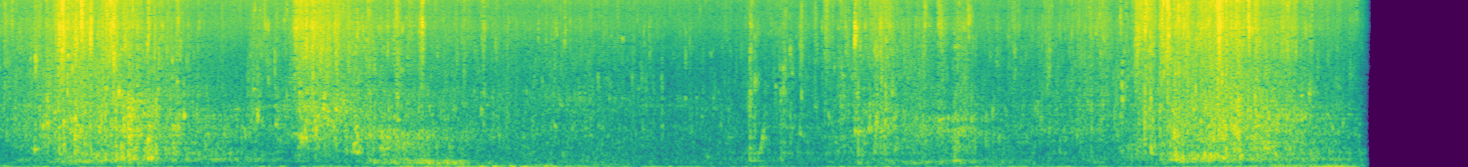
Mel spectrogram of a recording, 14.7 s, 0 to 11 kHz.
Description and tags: Recording of waves in gully. Tascam DR-100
